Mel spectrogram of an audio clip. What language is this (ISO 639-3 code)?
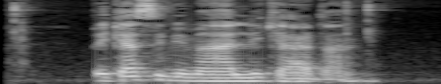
fas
